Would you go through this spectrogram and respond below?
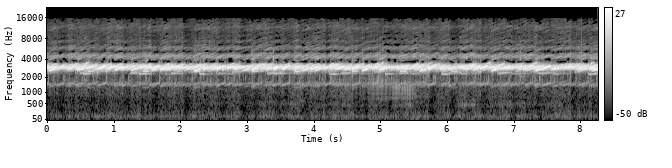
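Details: Many spring peepers calling at night from a frog pond early in the year, their sharp high peeps merging into an unbroken, ringing chorus; a short soft lower sound appears near the fifth second.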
